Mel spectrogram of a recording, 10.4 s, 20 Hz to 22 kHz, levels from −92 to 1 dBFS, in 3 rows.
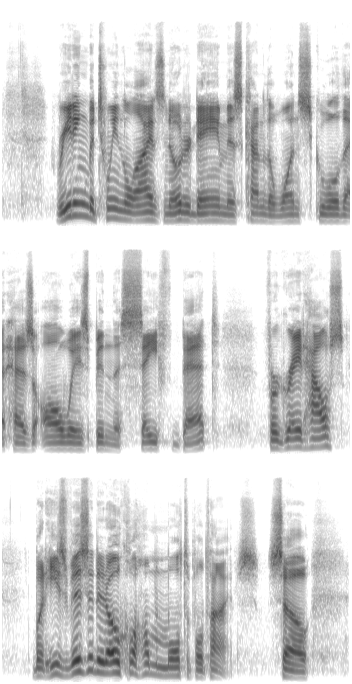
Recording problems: thin; very slightly; fading below 250 Hz

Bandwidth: 15 kHz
